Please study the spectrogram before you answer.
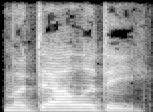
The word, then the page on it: modality: American English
